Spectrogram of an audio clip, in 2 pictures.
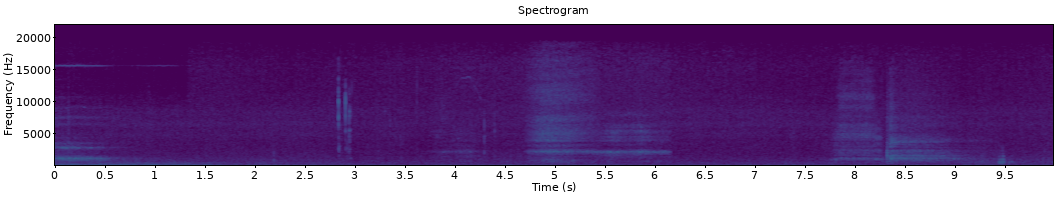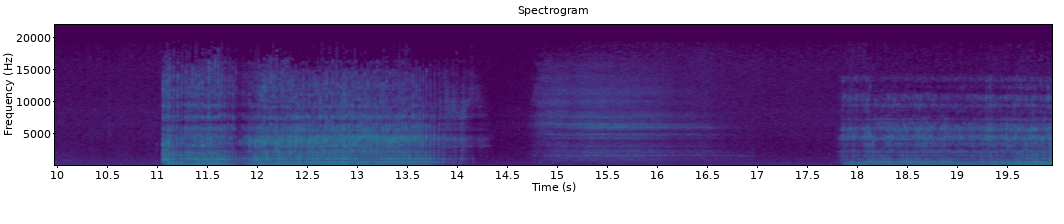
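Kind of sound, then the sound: human body sound, man snoring loudly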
